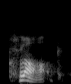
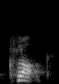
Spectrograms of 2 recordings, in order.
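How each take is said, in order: Both takes have the same delivery.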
